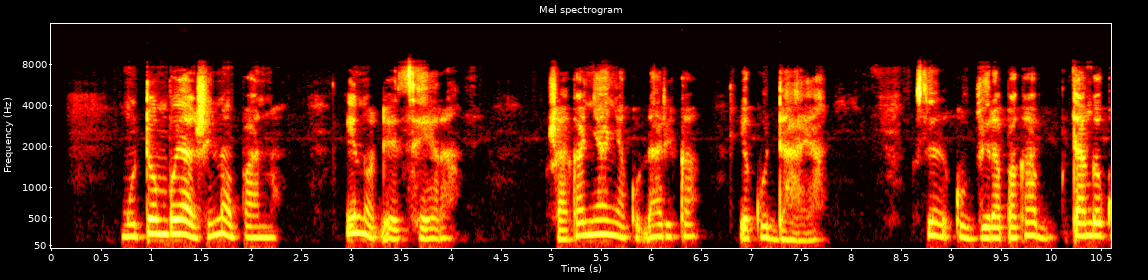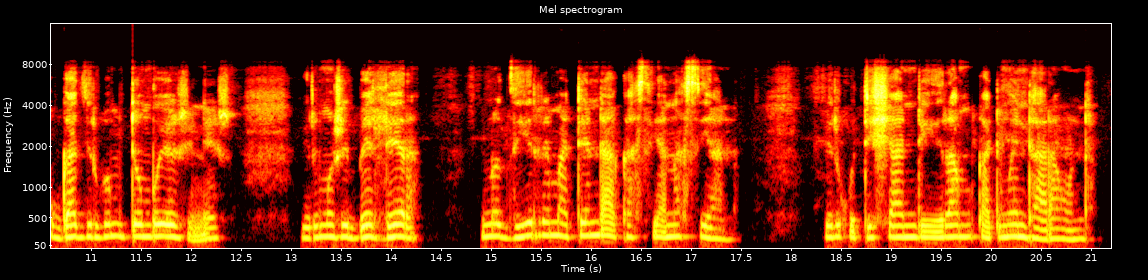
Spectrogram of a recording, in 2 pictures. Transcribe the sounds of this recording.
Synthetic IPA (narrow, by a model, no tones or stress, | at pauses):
mito̞mbo̞jaʐino̞pano̞ | ino̞ɗe̞t͡se̞ɾa | ʐ̥akaɲaɲakuɗaɾika | je̞kudʱaːja | sikub͡viɾapakataŋɡakuɡʱad͡zirwamito̞mbo̞je̞ʐḭne̞ʐi̥ | iɾimuʐibʱe̞ɮe̞ɾa | ino̞d͡ziiriremate̞ndaːkasijanasijana | iɾikutiʃandiɾamukatimwe̞ndʰaɾauːnda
